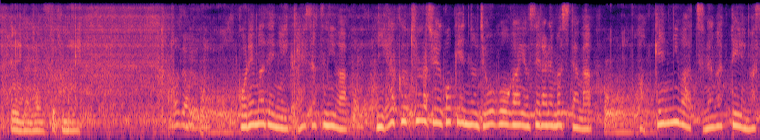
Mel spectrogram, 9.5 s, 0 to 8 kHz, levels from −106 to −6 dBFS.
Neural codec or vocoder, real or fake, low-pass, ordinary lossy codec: codec, 16 kHz, 4.8 kbps, FACodec; fake; 7.2 kHz; none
